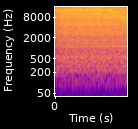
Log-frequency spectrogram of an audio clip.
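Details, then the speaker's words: 2005 VW Touareg 4.2 V8 with lean faults and a stiff brake pedal: steady hiss over a smooth idle that doesn't pulse with the engine, from a big split in the previously patched brake vacuum hose running from the vacuum pump to the booster. "all right so I found our leak it's back here did you show that here's here's what I'm seeing all these repairs"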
